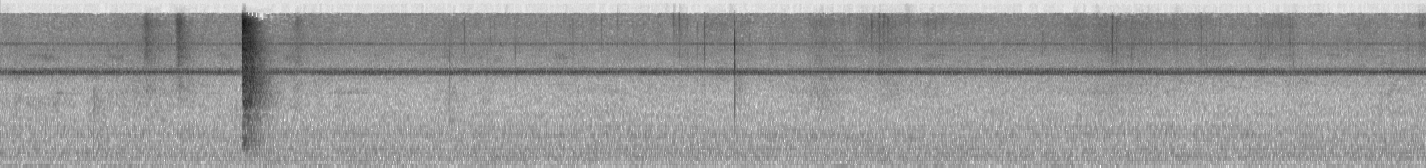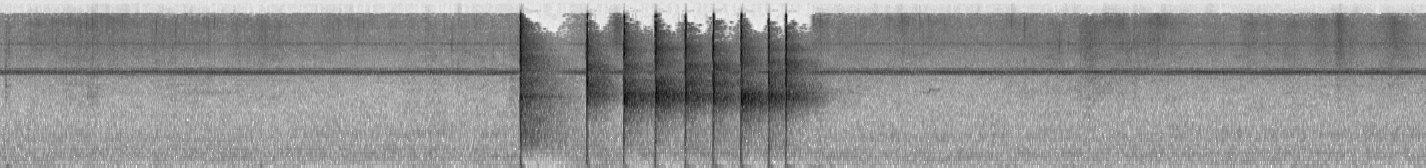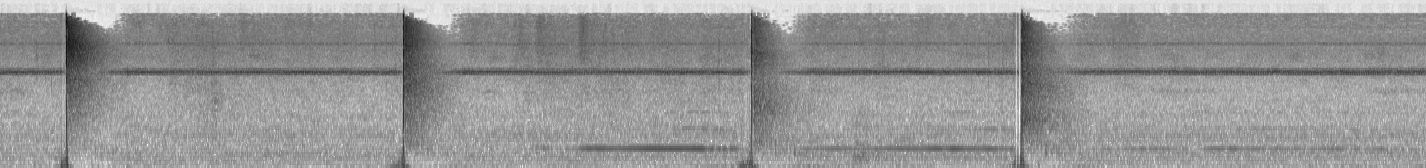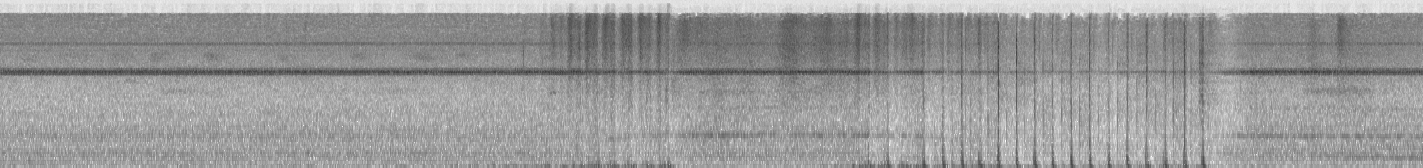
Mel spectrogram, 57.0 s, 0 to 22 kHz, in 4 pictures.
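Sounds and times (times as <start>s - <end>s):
steady high-pitched whine: 0.0s - 57.0s
sharp massage smacks: 19.4s - 22.5s, 29.1s - 29.6s, 32.5s - 33.0s, 36.0s - 36.4s, 38.6s - 39.2s, 51.7s - 55.0s.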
